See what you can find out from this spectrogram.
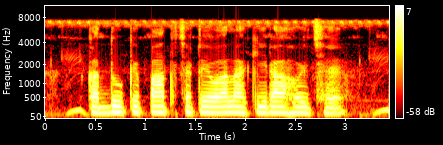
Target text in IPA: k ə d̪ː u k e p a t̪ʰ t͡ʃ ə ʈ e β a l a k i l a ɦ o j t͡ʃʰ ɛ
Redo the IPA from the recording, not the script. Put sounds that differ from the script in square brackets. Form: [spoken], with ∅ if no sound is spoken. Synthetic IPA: k ə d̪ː u k e p a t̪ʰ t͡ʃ ə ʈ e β a l a k i [ɾ] a ɦ o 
